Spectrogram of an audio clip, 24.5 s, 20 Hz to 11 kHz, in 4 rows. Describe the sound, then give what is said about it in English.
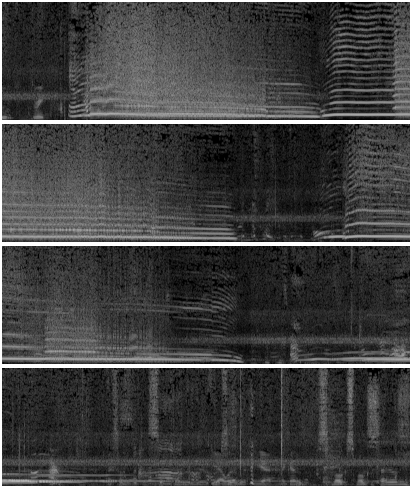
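A crowd of about 450 people howl together in imitation of coyotes on a count of three, three long swelling bursts of overlapping voices, then scattered yips and quieter howls trailing off. “On the count of three, we're going to howl like coyotes. Everyone does their best coyote call.”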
